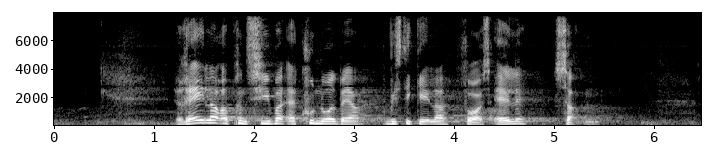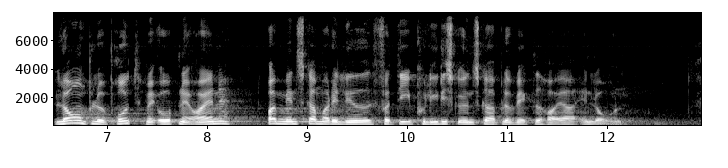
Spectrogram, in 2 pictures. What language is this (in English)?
Danish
